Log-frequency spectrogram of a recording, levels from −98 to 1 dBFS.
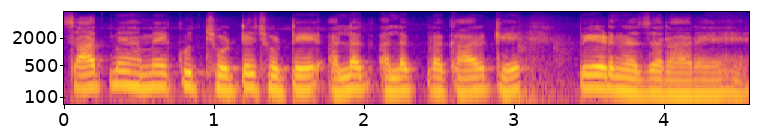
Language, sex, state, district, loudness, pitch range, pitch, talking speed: Hindi, male, Bihar, Saran, -16 LUFS, 130-160 Hz, 145 Hz, 170 wpm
